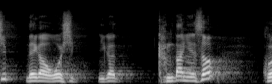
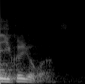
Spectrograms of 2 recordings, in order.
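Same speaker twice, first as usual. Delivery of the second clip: much softer repeat of 이걸 요구하고 있어요; hushed echo; 6 semitones lower, 11 dB quieter, faster than usual. Real, not acted. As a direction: drop to a near whisper on the echo. (이걸 요구하고 있어요를 작게 되뇌기)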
